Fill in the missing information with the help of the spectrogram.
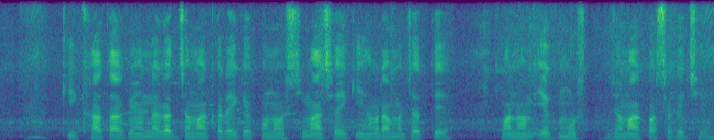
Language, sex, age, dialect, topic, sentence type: Maithili, male, 31-35, Southern/Standard, banking, question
